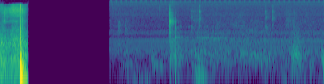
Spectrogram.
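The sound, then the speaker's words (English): Two sharp button clicks, a louder one at the start and a softer one a few seconds later, with near silence around them and no talking. “Sorry, clicking buttons.”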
